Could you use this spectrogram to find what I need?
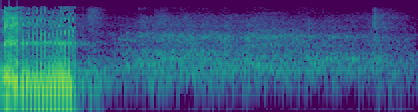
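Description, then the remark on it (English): A voice mimics a loud, rattling snore in one short burst lasting under a second, then it drops away to a quieter, faintly murmuring background. “I want to snore with you.”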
